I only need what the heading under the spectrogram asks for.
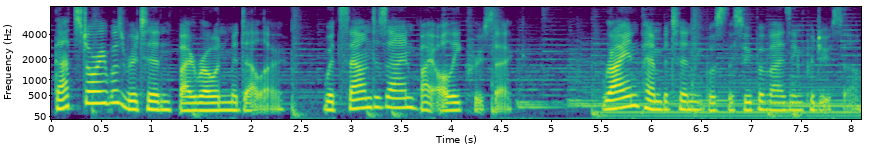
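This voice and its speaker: A woman's voice: on the low side, lively intonation, normal speed. A woman presenting radio, reading scripted closing credits. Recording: music bed under voice. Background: theme music.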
